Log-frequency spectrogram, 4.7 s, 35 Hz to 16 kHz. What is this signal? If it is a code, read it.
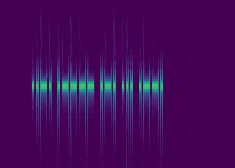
Morse code, heard as a keyed tone, about 28 wpm, 700 Hz. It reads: F1RSP
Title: DXCC-100 Call Signs - 5 Characters - 28wpm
